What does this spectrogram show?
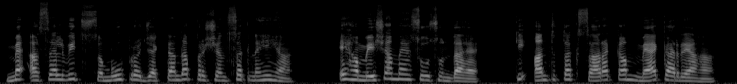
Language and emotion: Punjabi, disgusted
